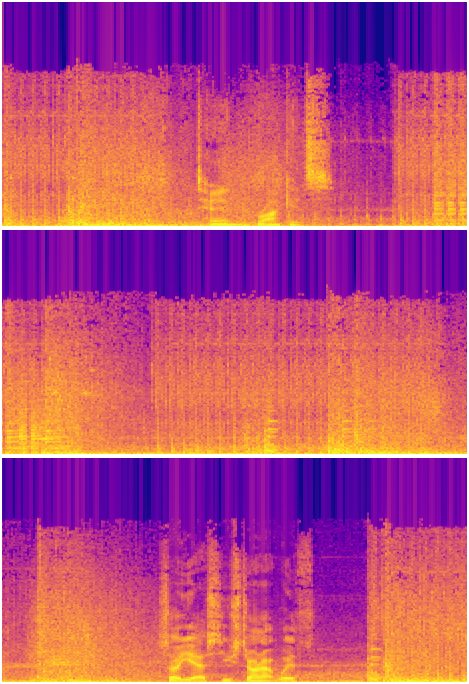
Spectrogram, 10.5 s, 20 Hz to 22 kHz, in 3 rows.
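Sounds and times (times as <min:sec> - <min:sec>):
machine-gun fire in a video game: 0:00.0 - 0:07.5, 0:09.8 - 0:10.4
speech: 0:01.5 - 0:02.6, 0:08.2 - 0:09.4.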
